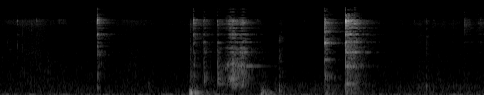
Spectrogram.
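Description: Glass dishes clink and knock against a table.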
